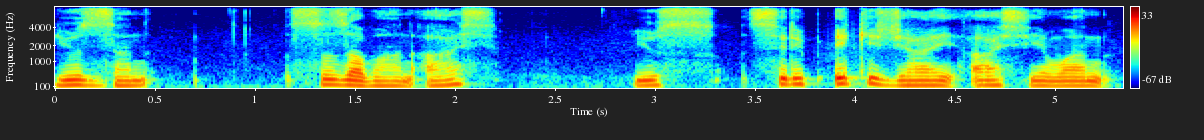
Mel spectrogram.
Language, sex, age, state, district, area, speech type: Kashmiri, male, 45-60, Jammu and Kashmir, Budgam, urban, spontaneous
